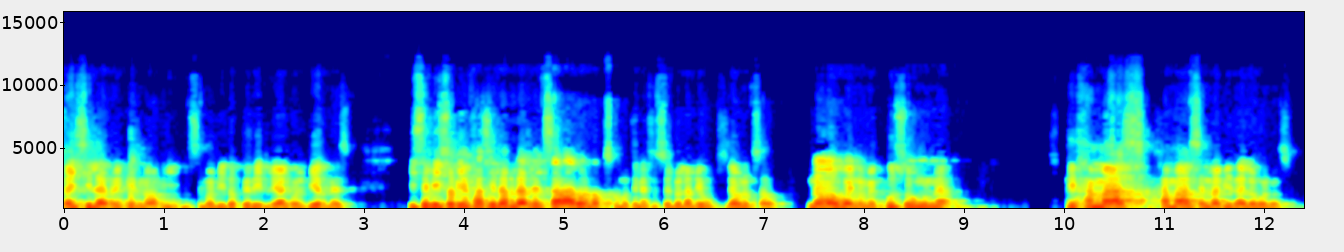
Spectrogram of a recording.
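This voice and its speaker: A man's voice: a little high, a little mellow. A middle-aged Mexican man giving a conversational conference talk, telling anecdotes with many tag questions and fillers. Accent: Mexican Spanish. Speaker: conference speaker. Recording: echoey, dull lo-fi room audio.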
